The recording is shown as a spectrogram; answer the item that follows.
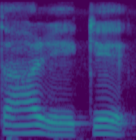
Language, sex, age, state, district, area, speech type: Malayalam, female, 45-60, Kerala, Palakkad, rural, read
